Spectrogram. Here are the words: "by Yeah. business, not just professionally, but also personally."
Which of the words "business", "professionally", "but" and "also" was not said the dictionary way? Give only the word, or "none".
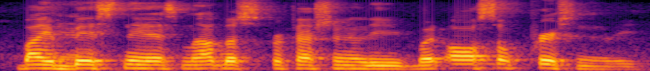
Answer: business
